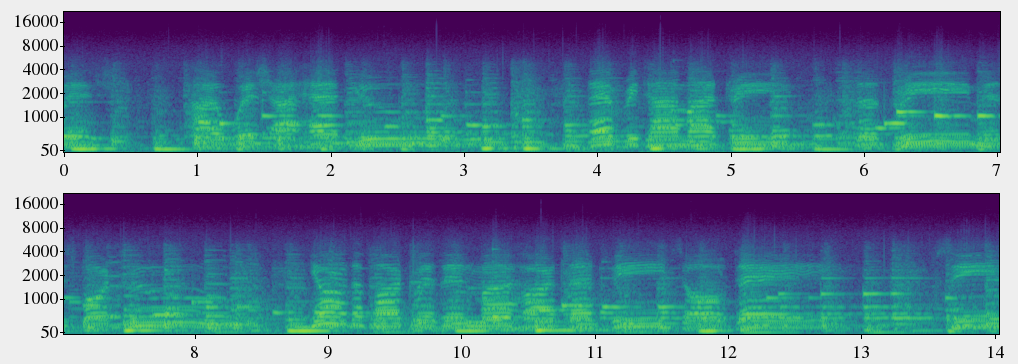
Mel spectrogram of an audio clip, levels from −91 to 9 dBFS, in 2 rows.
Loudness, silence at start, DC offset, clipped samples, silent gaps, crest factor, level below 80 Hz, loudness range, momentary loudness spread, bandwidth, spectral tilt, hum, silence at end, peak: -17 LUFS; 0 s; under 0.1%; under 0.1%; none; 16 dB; -38 dBFS; 2 LU; 7 LU; 6.4 kHz; -9 dB/octave; none; 0 s; 0 dBFS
